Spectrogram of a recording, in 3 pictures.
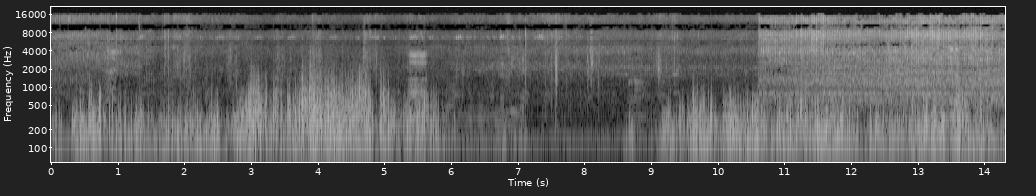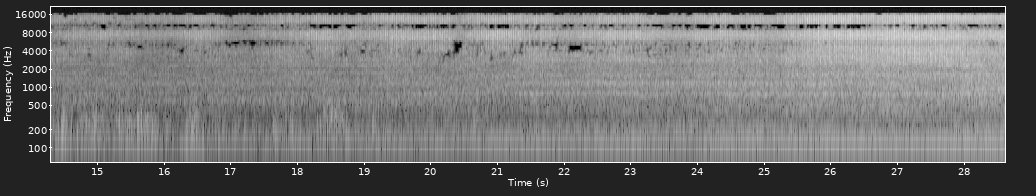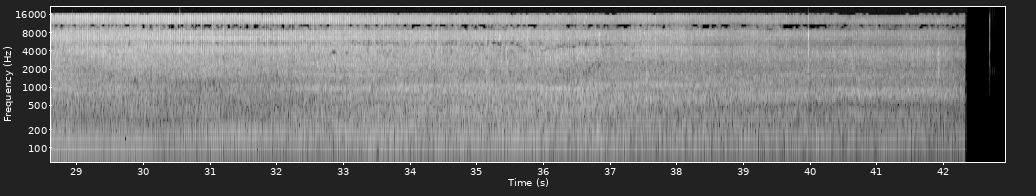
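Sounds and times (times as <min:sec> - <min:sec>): tractor diesel engine running: 0:00.0 - 0:42.4.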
